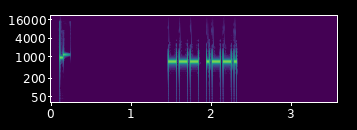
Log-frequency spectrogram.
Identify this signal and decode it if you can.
Morse code, heard as a keyed tone, about 36 wpm, 700 Hz. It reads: OP
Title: Abbreviations 35wpm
